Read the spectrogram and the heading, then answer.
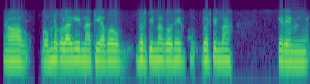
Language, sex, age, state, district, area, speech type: Nepali, male, 60+, West Bengal, Kalimpong, rural, conversation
